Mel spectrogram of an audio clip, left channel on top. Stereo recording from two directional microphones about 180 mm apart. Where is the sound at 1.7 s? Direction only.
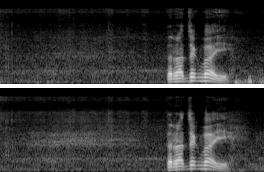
10° left (ahead or behind).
